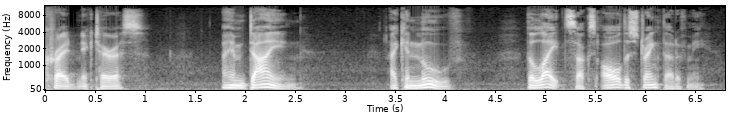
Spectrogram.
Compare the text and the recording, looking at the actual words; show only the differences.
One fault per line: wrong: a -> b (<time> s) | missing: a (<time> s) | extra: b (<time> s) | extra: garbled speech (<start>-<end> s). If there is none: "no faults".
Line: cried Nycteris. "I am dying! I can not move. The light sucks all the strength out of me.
missing: not (3.7 s)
